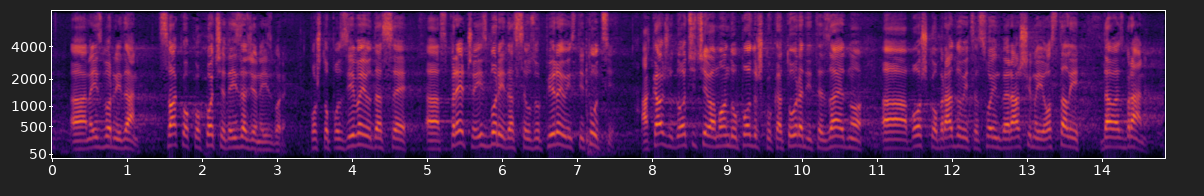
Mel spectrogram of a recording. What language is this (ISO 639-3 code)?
srp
